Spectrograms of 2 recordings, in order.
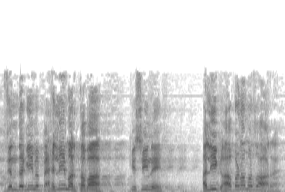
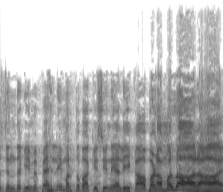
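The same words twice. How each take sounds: First: Laughing. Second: Smiling. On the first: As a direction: chuckle out "बड़ा मजा आ रहा है" gently. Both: Acted. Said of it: "Abbas मुस्कुरा के कहते".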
